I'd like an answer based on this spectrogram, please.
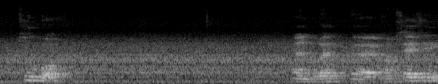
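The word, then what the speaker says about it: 吐蕃: And in Chinese, in Tang Dynasty, in Chinese documents say the Tibetan nation called Tubo. And when conversation, he said that pronunciation is wrong. Not Tubo, should be Tufan.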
